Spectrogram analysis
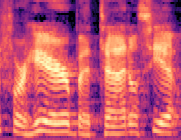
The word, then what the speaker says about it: FOHERE: I asked how to pronounce that, and they said it's kind of like is this to go or FOHERE?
